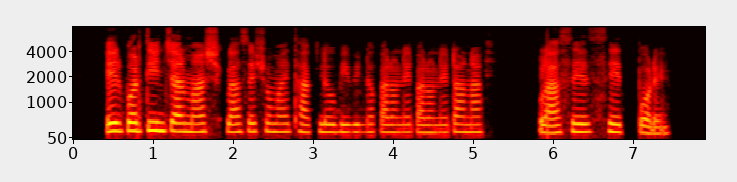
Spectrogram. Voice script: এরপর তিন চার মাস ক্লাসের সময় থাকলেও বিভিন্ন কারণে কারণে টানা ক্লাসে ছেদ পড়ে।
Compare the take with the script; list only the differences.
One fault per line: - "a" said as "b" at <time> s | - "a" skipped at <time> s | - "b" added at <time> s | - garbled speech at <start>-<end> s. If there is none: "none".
none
